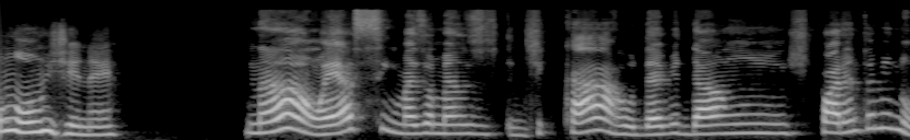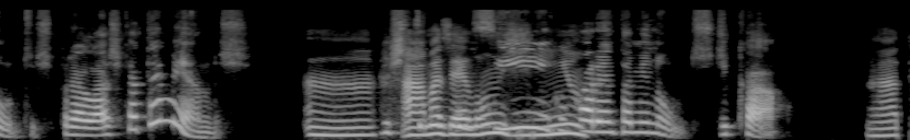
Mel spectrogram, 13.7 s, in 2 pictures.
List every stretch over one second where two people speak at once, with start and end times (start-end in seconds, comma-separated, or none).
9.7-11.2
